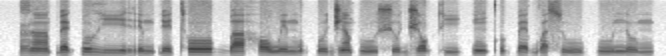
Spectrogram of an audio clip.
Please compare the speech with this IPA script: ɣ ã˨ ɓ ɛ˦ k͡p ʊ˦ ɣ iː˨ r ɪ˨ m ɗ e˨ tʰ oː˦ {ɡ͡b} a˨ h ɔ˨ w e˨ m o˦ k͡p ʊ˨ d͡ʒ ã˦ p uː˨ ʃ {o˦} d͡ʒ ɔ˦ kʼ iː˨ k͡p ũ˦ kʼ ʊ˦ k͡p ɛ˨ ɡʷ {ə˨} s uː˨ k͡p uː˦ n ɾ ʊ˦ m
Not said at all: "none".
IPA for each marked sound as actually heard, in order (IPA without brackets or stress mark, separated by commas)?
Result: ɡ͡b, o˨, a˨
